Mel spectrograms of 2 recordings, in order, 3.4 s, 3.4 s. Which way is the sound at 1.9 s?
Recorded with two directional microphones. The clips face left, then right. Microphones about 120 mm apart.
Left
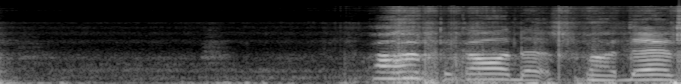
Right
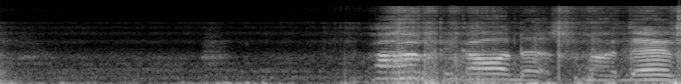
45° left (ahead or behind).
